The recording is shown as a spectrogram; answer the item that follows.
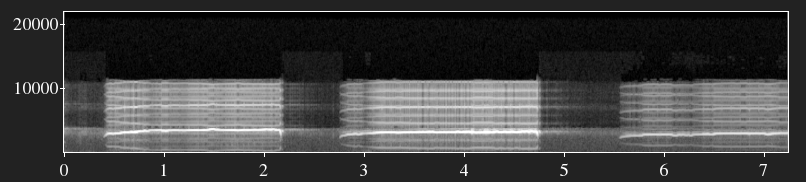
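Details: Male and young female eagle whine during a food fight on the nest after he arrives with prey and eats it himself; three long, steady, piercing whistled whines, each about two seconds, separated by short pauses.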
